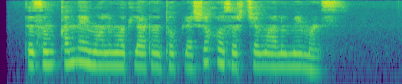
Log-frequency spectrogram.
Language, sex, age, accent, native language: Uzbek, female, 12-17, Toshkent shahri, Uzbek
